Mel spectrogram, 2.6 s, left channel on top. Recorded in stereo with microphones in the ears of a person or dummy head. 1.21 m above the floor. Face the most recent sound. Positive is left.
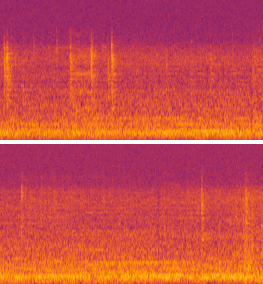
No sound to turn to.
